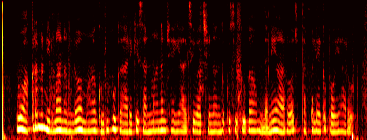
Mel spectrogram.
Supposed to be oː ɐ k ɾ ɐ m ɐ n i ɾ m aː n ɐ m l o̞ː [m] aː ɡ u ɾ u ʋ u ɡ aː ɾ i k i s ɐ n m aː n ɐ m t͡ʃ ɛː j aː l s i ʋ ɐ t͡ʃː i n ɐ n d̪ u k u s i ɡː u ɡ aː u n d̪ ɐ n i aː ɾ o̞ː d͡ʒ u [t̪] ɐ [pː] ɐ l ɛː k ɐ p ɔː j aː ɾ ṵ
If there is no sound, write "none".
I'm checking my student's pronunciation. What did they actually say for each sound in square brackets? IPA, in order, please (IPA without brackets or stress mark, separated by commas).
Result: m, t̪, pː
